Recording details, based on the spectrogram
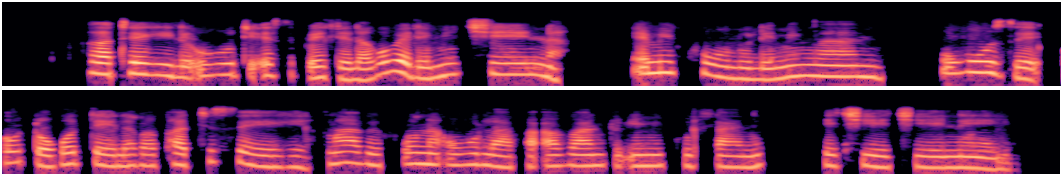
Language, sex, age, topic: North Ndebele, female, 25-35, health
